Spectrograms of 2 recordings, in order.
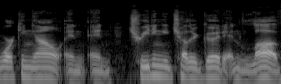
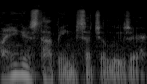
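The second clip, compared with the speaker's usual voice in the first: mock whisper, hushed and quietly disappointed; 14 dB quieter than usual. Retelling how a partner said a hurtful line: imitating a disappointed tone. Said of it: "just disappointed".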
